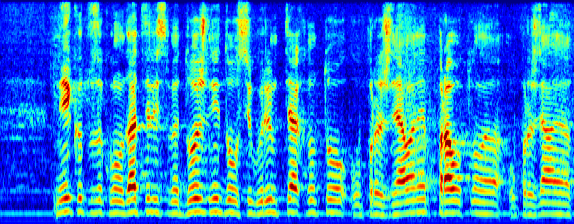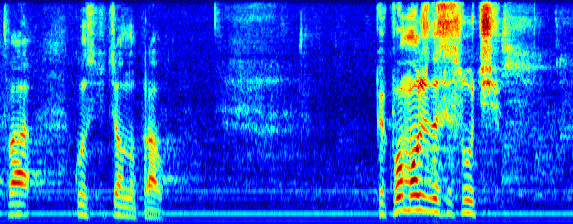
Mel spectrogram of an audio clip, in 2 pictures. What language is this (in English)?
Bulgarian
